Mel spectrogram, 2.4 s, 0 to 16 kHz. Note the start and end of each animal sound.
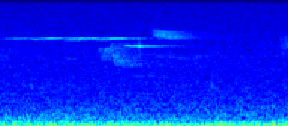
0.0s-1.9s: Black-throated Green Warbler (Setophaga virens)
0.0s-2.4s: Red-eyed Vireo (Vireo olivaceus)

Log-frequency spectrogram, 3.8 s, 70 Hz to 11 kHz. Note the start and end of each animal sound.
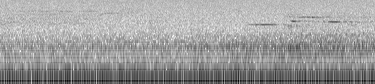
0.1s-1.4s: Black-throated Green Warbler (Setophaga virens)
2.4s-3.8s: Hermit Thrush (Catharus guttatus)

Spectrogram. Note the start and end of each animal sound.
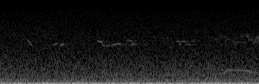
0.1s-1.9s: American Robin (Turdus migratorius)
1.9s-2.6s: Purple Finch (Haemorhous purpureus)
2.1s-2.6s: Mourning Dove (Zenaida macroura)

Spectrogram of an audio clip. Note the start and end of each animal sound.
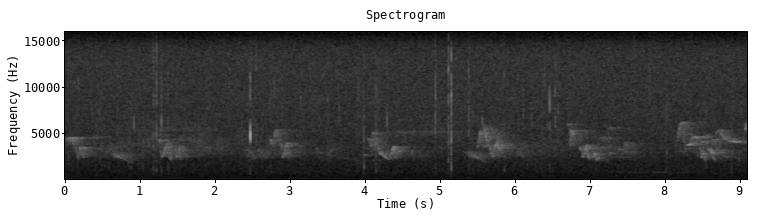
0.0s-9.1s: Red-eyed Vireo (Vireo olivaceus)
8.3s-9.1s: Black-throated Blue Warbler (Setophaga caerulescens)

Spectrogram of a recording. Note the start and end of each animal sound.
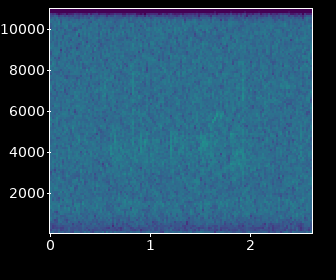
0.0s-2.2s: Ovenbird (Seiurus aurocapilla)

